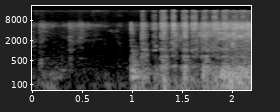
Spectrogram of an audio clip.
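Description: A large metal coin scratching the coating off a paper scratch card in quick rasping strokes, starting about a second in.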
